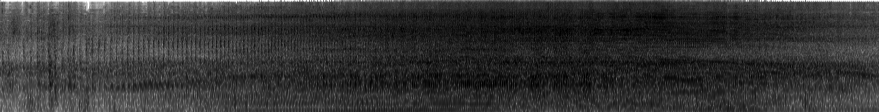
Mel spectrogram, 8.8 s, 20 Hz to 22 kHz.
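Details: Yamaha Fazer 250, 2005/06, over 115,000 km, new noise this week; revs rise and fall with a hard loud knock following rpm; confirmed worn connecting rod, replaced with a TXK rod; connecting rod knock.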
